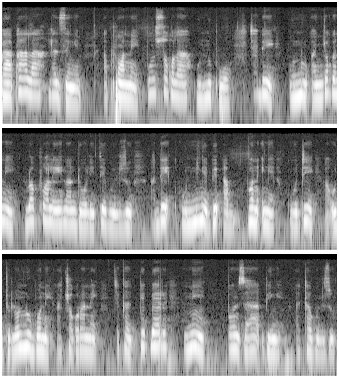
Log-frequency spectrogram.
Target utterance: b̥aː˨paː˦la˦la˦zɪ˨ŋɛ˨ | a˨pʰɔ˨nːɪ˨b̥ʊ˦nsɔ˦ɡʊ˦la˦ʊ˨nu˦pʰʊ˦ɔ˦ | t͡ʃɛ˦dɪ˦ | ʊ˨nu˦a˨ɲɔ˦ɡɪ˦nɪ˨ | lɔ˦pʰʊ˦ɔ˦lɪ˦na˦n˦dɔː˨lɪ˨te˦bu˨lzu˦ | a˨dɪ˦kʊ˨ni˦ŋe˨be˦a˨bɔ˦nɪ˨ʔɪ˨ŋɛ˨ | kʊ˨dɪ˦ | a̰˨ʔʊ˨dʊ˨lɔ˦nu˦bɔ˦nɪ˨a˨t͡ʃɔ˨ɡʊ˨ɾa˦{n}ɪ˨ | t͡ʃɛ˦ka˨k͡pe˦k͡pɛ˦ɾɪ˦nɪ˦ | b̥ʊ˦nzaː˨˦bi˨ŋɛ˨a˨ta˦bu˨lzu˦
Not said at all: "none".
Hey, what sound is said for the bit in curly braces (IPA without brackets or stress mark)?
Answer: n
